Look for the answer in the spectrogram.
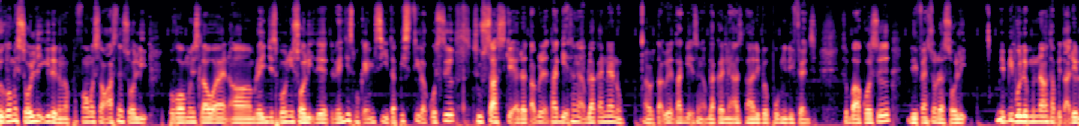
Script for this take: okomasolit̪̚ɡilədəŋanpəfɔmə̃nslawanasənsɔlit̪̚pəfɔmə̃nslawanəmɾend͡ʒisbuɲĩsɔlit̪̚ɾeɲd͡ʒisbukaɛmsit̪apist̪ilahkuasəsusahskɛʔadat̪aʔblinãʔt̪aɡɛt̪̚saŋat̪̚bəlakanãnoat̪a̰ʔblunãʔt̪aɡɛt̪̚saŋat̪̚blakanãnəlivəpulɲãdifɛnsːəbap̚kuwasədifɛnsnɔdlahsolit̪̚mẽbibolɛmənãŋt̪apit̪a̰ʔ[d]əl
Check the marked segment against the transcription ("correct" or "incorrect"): correct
